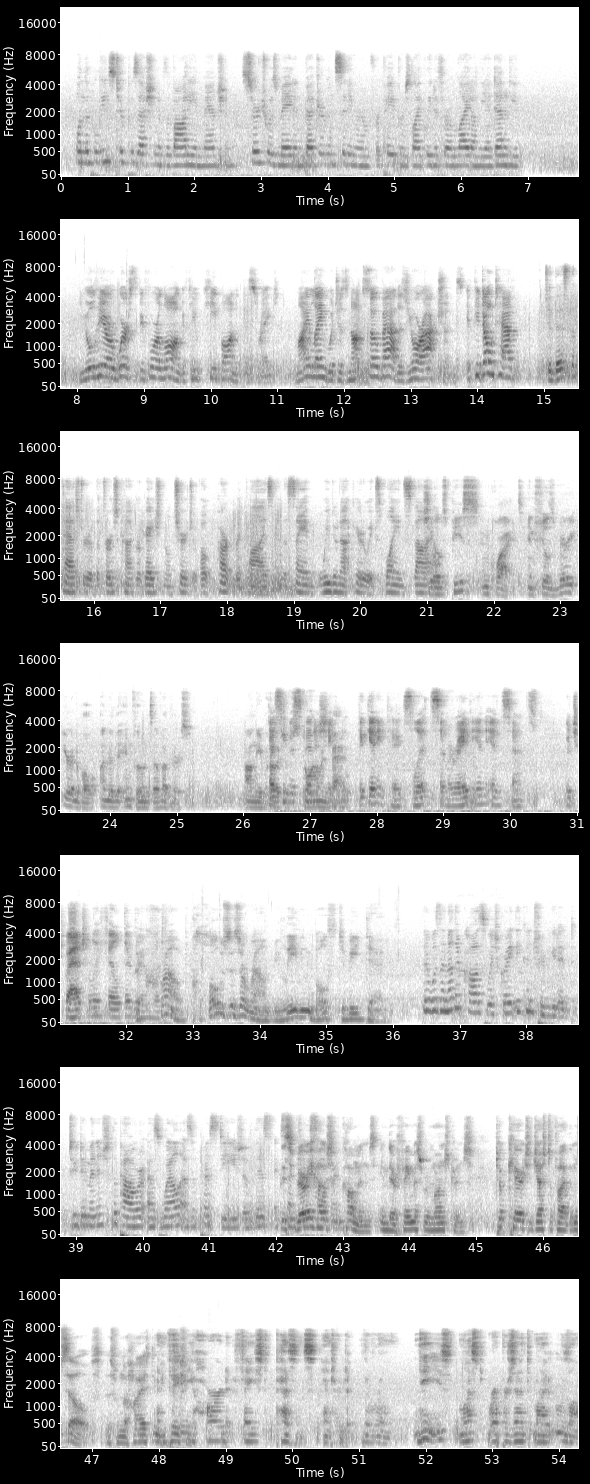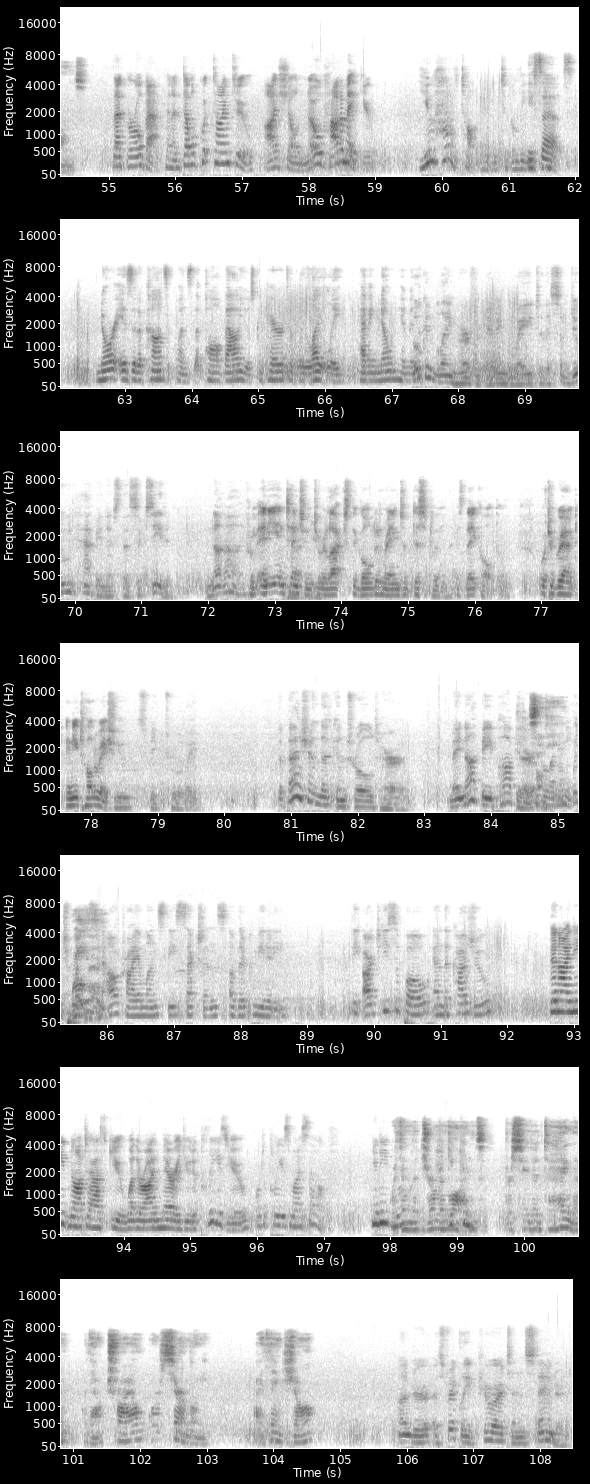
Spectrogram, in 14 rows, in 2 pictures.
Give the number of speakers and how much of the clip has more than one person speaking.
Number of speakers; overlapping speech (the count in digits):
9, about 9%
